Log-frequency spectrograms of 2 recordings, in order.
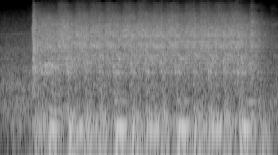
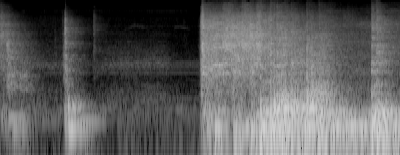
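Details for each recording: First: Exomotive Exocet with swapped GM Ecotec engine, first start attempt: starter spins the engine at a steady pulsing beat about two seconds, never fires; suspected fuel pump wire fault; crank no start. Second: GM Ecotec-swapped Exomotive Exocet autocross car, first start: a brief crank, a pause, then the engine catches and settles into a steady idle; it starts and runs normally.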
